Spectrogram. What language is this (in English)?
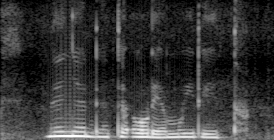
Kikuyu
